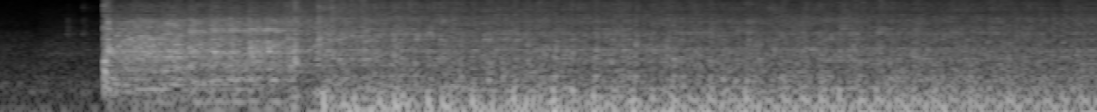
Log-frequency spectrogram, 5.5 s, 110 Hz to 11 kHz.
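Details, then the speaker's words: 1989 Ford F-150 after setting base timing to 15 degrees and reconnecting computer timing control; cranks, catches, then lumpy uneven loping idle like a big cam; suspected dead cylinder, cause unclear. "all right I don't know why it's running like it's got a hog ass cam it sounds like we got a dead cylinder or something"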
